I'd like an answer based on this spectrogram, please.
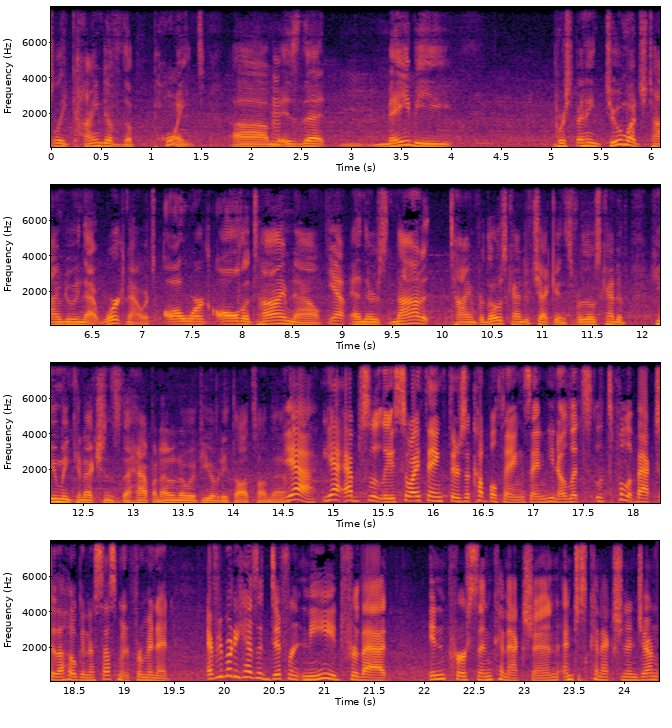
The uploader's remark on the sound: Live from SIOP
